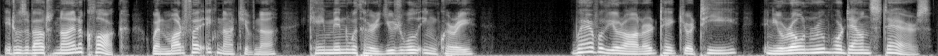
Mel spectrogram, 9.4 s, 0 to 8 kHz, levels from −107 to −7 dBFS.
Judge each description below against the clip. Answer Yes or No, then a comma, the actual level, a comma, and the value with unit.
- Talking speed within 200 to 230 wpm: No, average, 175 wpm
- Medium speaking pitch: Yes, medium, 155 Hz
